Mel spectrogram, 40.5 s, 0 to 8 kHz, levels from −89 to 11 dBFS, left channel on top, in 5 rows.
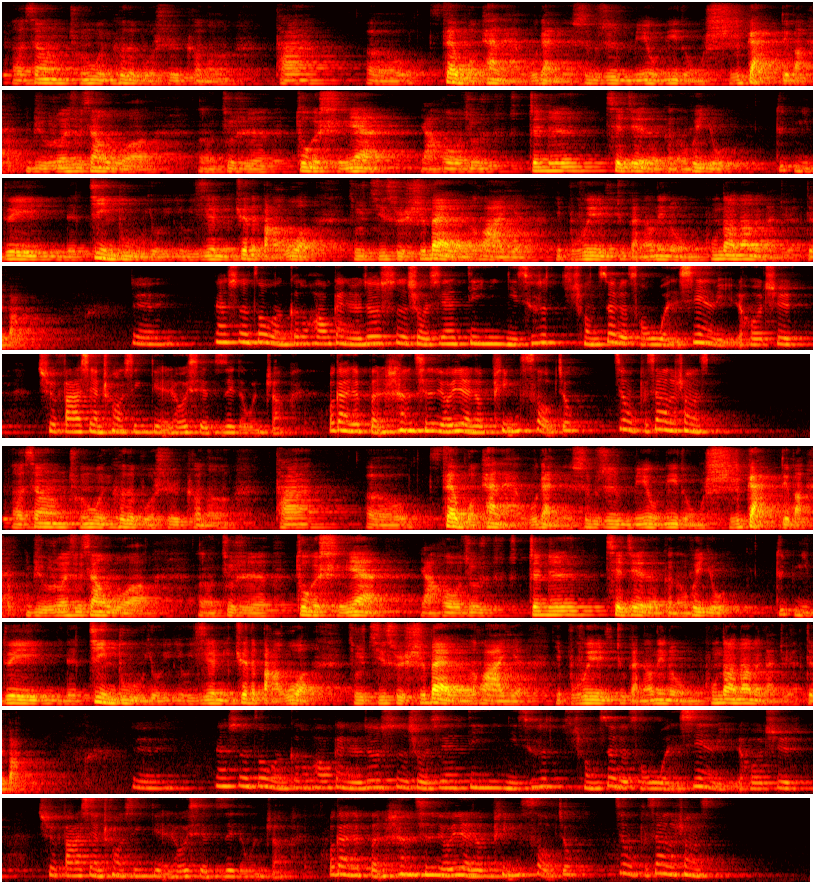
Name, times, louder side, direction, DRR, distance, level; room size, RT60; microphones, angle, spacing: voice 1, 0.1-2.5 2.7-3.1 3.6-4.1 4.4-9.7 10.1-10.8 11.0-12.0 12.3-13.0 13.4-15.4 15.8-24.5, right 2 dB, 30° right, 7 dB, 0.8 m, -27 dB
voice 2, 25.6-26.1 26.5-32.3 32.8-35.4 35.7-38.2 38.6-39.5, left 4 dB, 40° left, 11 dB, 0.4 m, -31 dB
12.5 x 4.5 x 7.4 m, 1.2 s
head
